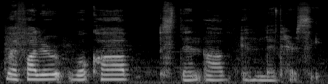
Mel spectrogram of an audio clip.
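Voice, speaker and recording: A young woman vlogging, telling a personal story casually, hesitant and full of restarts, dropping into soft whispered asides. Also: a little high, level tone, measured pace, slightly rough.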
